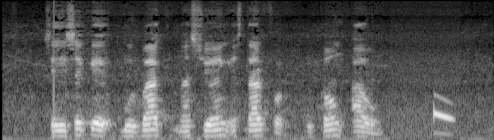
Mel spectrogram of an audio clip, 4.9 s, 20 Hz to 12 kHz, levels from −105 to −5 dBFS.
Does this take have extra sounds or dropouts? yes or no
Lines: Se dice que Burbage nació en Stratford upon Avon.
yes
